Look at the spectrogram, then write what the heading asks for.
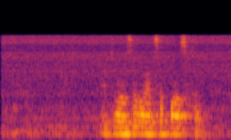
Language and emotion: Russian, neutral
